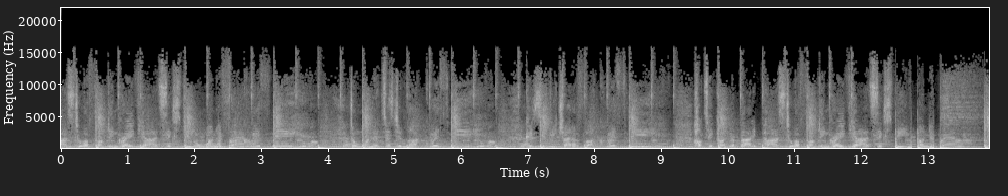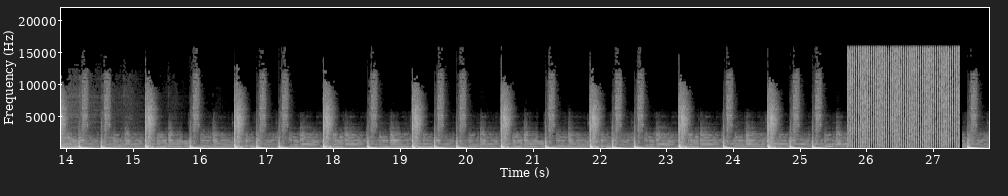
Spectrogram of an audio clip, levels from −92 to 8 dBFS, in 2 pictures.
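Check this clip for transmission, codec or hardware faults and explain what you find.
One fault appears near the end. From 25.71 to 27.43 s, a compressed stream is played as audio. The receiving side stops decoding and treats the incoming bitstream as ordinary samples. Each coded frame becomes an 8 ms burst of noise followed by silent zero padding, repeating 31.25 times a second, which fits an AC-3 (Dolby Digital) stream at 384 kbps. The program is completely replaced by very loud, rapidly chattering static for that stretch.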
